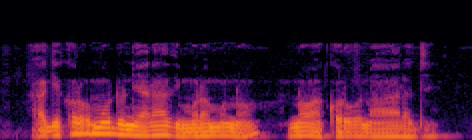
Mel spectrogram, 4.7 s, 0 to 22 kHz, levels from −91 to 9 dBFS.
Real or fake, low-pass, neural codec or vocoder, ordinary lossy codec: real; 7.2 kHz; none; none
